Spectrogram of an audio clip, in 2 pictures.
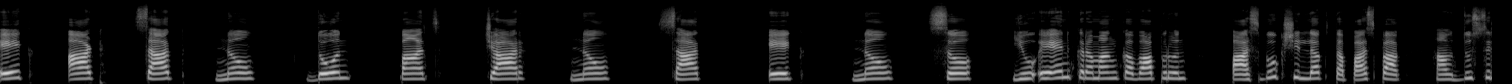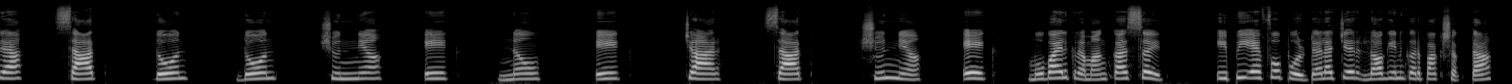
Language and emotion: Goan Konkani, neutral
